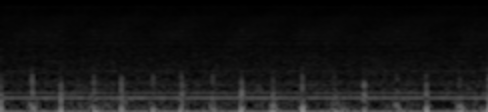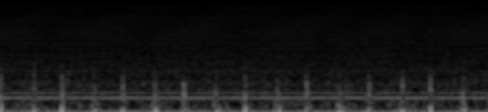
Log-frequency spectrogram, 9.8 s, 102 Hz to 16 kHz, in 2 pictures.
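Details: Normal heart sounds self-recorded after eating, in a different posture from usual: steady heartbeat of about 98 beats a minute with regular low thumps over a constant background hum.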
